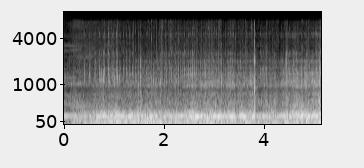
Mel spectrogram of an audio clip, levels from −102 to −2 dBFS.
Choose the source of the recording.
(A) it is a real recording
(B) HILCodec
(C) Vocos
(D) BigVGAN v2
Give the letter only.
A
